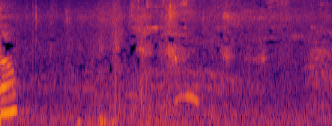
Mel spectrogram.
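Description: A cat giving a short, faint mew about a second in, over light scuffling from inside a fabric play tunnel.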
